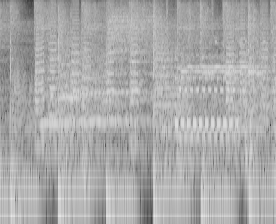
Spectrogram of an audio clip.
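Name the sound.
telephone bell ringing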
